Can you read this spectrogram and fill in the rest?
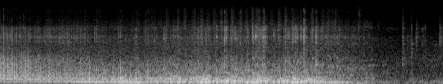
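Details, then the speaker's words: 1966 Chevrolet Impala V8 with leaking 24-inch cherry bomb glasspack exhaust, revved toward its 4,000 rpm redline. A deep V8 blips up and falls back with a loud raspy roar and chuffing at the pipes; the leaky exhaust, not the engine, makes the noise. "Yeah, you can see them ripping it up because they're over axle and they leak really bad. They make terrible obnoxious noise."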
